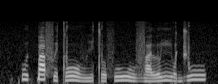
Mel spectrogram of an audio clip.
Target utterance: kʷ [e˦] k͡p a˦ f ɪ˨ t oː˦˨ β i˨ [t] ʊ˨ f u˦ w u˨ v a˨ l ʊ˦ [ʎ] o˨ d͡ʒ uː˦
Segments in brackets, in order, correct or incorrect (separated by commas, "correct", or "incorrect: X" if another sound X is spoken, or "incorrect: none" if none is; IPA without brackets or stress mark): correct, correct, incorrect: ɲ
